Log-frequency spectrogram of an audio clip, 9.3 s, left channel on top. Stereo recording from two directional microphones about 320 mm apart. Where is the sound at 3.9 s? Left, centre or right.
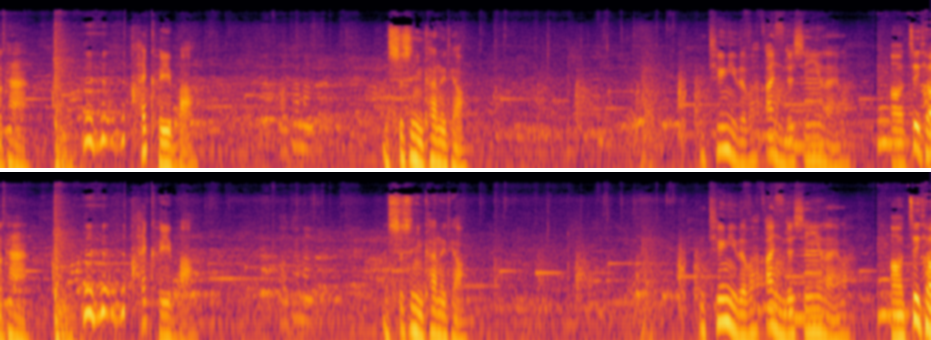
Centre.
